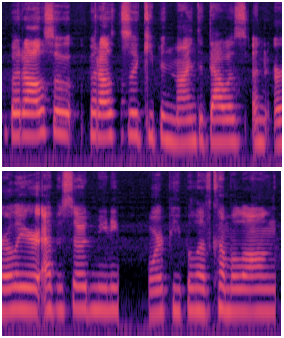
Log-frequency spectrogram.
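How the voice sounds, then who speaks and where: A woman's voice: mid-range voice, flat delivery, a little fast. A woman co-hosting a podcast in casual, conversational talk. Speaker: podcast co-host. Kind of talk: casual chat.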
